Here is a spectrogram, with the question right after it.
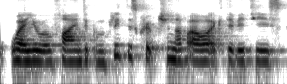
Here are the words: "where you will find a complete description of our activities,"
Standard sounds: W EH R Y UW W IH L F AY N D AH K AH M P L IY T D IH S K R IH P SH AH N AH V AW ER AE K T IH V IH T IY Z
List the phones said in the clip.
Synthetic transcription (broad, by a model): W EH R Y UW W IH L F AY N D AH K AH M P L IY T D IH S K R IH P SH AH N AH V AW ER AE K T IH V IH T IY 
